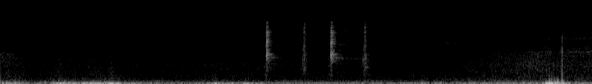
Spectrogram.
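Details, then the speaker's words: 2009 Honda Civic no-start: key turned to crank gives only sharp metallic clicks from the starter solenoid with no cranking; the motor never turns and the fault is traced to the starter. "okay so when I try and crank it all I get is a click you know see if we can get this a little closer"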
